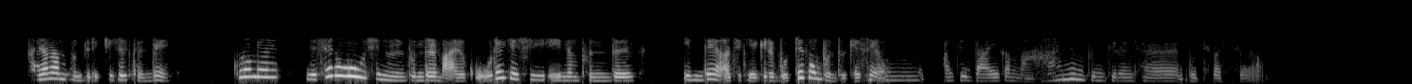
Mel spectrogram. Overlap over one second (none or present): none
